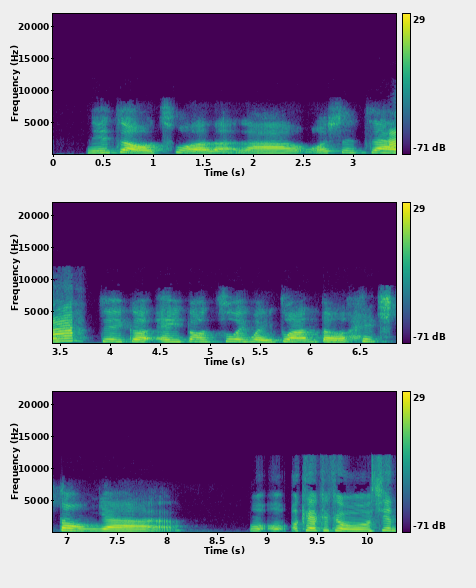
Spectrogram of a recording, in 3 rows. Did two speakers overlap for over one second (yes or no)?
no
